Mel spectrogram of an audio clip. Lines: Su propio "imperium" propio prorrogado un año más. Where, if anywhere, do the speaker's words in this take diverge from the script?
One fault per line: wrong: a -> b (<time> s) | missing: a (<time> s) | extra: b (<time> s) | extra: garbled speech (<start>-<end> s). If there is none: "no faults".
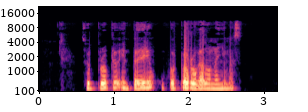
wrong: propio -> fue (1.7 s)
